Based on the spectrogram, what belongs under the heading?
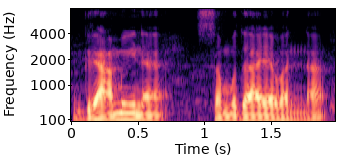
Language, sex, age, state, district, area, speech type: Kannada, male, 30-45, Karnataka, Vijayapura, rural, spontaneous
